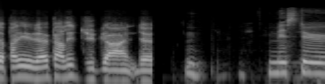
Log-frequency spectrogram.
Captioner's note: speaking French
